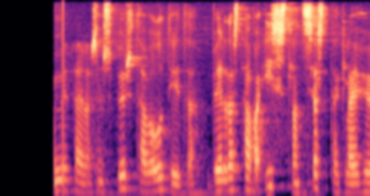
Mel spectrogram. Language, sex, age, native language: Icelandic, female, 30-39, Icelandic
